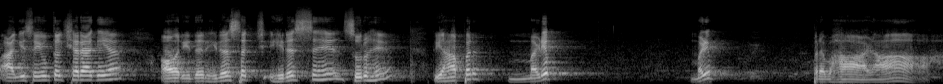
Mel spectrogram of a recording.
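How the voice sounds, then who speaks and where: A man, a monk, teaching the recitation of a devotional verse, slowly sounding out each word and asking listeners to repeat. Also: sits high, a bit bright. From India. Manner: slow, repeats words, quizzes listeners; chants verses in a sung tone. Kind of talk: recitation and pronunciation lesson.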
